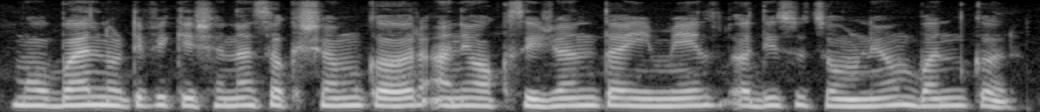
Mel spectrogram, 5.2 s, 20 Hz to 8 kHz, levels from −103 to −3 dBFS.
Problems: constant background noise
